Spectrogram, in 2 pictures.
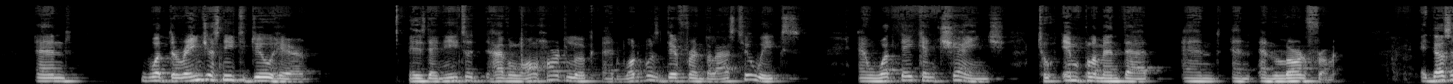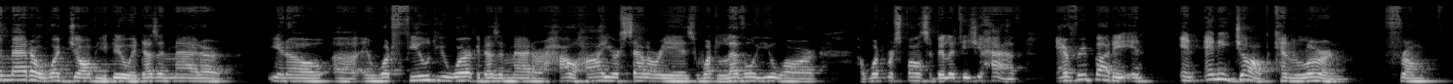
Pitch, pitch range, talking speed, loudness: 150 Hz, 140-170 Hz, 165 wpm, -21 LUFS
